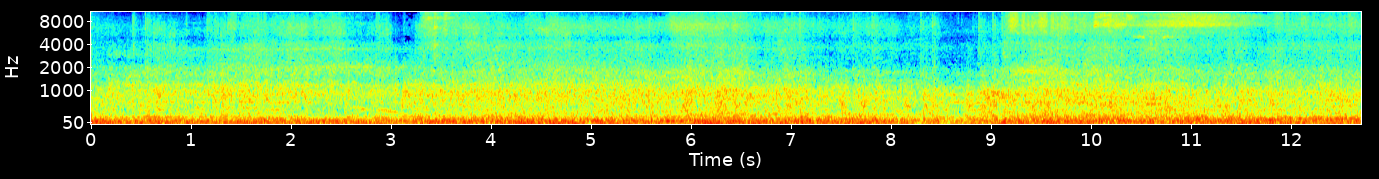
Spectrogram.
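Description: Spell effects crackle and blast during a game battle.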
